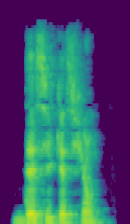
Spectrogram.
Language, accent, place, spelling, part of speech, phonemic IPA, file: French, France, Lyon, dessiccation, noun, /de.si.ka.sjɔ̃/, LL-Q150 (fra)-dessiccation.wav
- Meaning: desiccation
